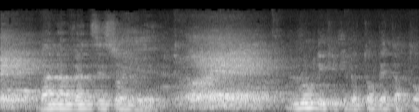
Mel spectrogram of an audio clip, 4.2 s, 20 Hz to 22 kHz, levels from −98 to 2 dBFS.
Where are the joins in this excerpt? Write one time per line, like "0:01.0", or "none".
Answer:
none

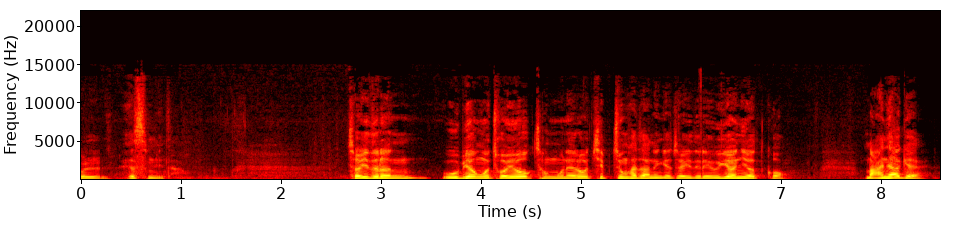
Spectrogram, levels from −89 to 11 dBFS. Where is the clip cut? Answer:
0:03.1

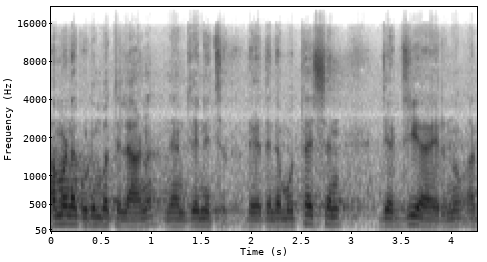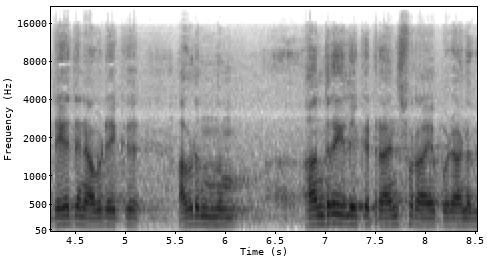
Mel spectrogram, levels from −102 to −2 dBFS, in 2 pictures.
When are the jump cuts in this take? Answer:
none

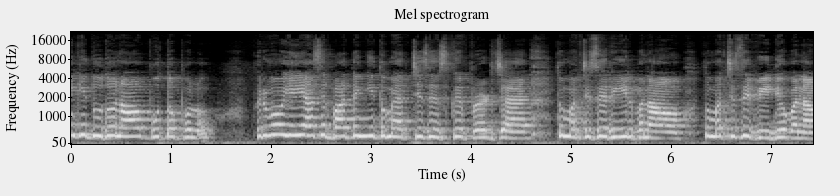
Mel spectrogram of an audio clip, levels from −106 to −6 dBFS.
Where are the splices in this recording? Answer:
none

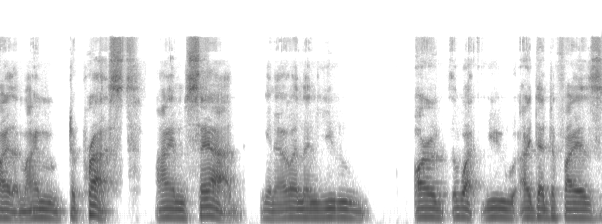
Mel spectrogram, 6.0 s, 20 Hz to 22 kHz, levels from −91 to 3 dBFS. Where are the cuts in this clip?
none

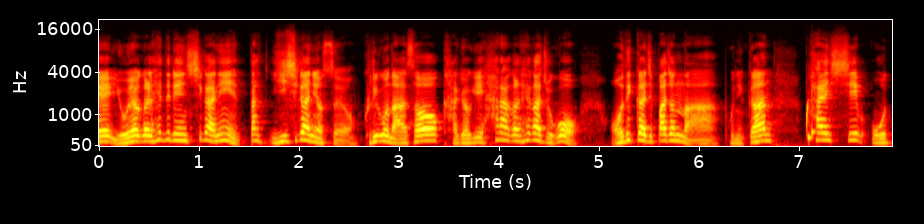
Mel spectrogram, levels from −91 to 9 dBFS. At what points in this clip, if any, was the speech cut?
none

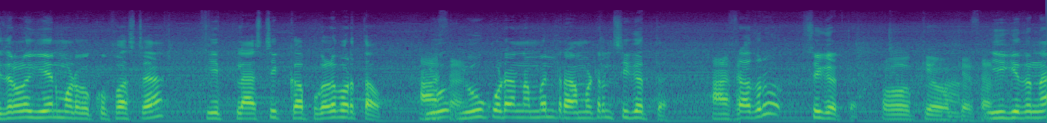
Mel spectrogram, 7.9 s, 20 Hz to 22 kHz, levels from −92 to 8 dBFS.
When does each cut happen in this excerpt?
0:05.5

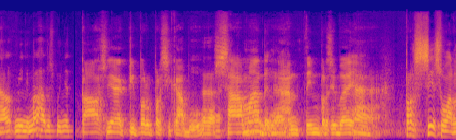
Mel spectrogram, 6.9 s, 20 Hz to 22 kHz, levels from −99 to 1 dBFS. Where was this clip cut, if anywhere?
0:01.0

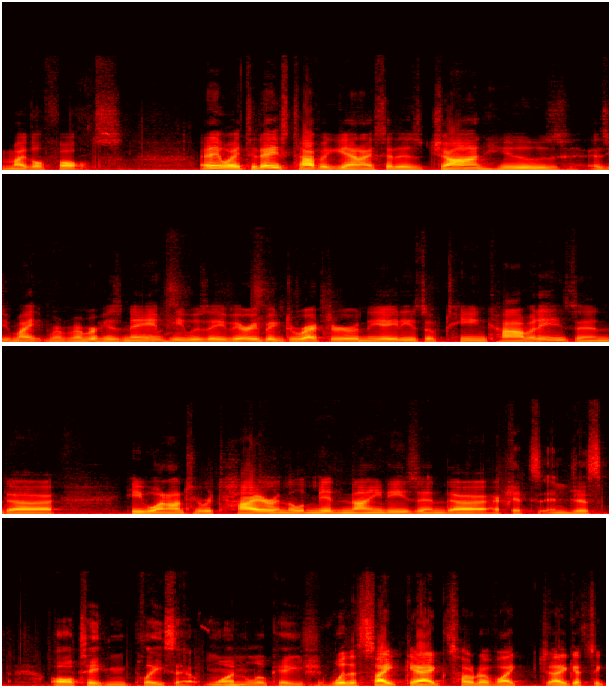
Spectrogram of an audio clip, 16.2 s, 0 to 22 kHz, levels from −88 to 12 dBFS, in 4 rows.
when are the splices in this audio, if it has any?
none

